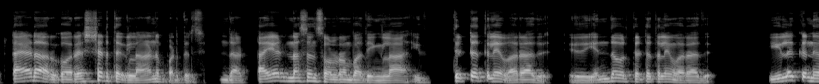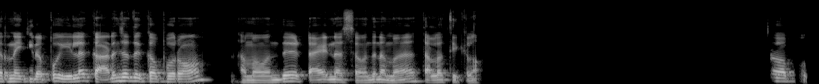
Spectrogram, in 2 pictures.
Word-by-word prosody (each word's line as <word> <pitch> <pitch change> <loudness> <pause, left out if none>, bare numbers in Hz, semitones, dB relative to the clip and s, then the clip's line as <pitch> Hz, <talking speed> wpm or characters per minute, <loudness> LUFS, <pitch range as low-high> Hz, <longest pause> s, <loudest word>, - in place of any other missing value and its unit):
டயர்ட்டா - - +4
இருக்கோம் 115 -1 +1
ரெஸ்ட் 135 +5 +3
எடுத்துக்கலாம்னு 100 - +1
படுத்துருச்சு. - - -4 0.2
இந்த 100 -2 0 0.3
டயர்ட்னெஸ்னு 155 +1 +2
சொல்றோம் 115 -2 +2
பார்த்தீங்களா? 95 0 0 0.2
இது 95 - -10 0.3
திட்டத்திலே 155 -3 +2
வராது. 105 -2 +1 0.3
இது 90 - +1
எந்த 130 +5 0
ஒரு 140 - -5
திட்டத்திலேயும் 125 -4 0
வராது. 95 -1 -1 0.7
இலக்கு 185 +3 +3
நிர்ணயிக்கிறப்போ, 135 0 0
இலக்கு 160 +3 +2
அடைஞ்சதுக்கப்புறம், 135 -5 +1 0.4
நம்ம 95 0 -1
வந்து 105 +8 +1 0.2
டயர்ட்னெஸ்ஸ 110 -1 0
வந்து 105 - -2
நம்ம 95 -2 -1 0.3
தளர்த்திக்கலாம். 105 +2 -3 2.9
டாப்பு. 145 -2 -3
125 Hz, 105 wpm, -23 LUFS, 105-145 Hz, 2.9 s, டயர்ட்டா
